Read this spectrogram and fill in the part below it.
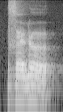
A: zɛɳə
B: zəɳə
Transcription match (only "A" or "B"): A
